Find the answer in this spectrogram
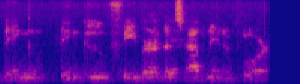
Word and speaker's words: dengue: dengue.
